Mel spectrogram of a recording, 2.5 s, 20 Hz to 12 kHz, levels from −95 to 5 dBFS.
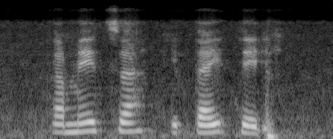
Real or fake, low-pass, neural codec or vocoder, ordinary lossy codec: fake; 7.2 kHz; codec, 16 kHz, 4 kbps, FunCodec, trained on LibriTTS, 50 frames a second; Opus, 24 kbps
